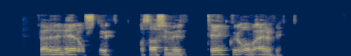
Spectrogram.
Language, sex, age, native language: Icelandic, male, 30-39, Icelandic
